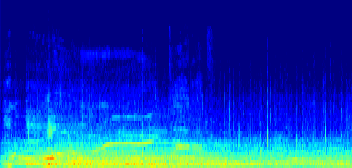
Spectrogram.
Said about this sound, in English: And the crowd went wild.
